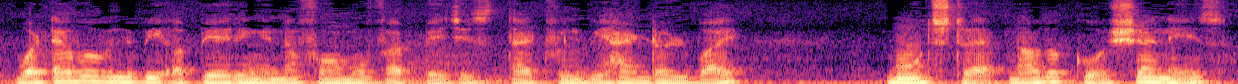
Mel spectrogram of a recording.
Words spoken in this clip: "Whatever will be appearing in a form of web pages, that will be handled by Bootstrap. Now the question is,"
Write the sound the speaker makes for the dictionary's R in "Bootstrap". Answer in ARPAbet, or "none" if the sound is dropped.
R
